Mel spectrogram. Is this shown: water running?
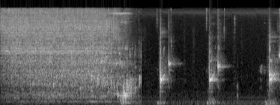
yes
